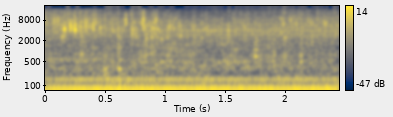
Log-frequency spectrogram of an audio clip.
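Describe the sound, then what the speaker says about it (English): Water poured steadily onto a dyed disc, a continuous soft trickling splash over a low steady hum, close and unbroken with no talking. "I'm going to go ahead and put some water on"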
